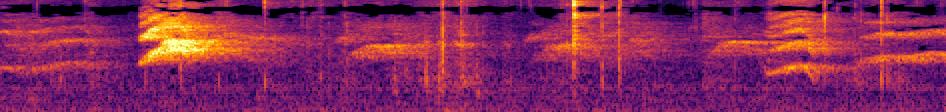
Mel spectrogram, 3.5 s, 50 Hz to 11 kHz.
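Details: Captive white-bellied caiques in Tokachi, Hokkaido, Japan, on 2023/06/18: a resident pair greeting a newly arrived chick just over two months old. One sharp, rising squawk is followed by softer, scratchy chirps and faint tapping.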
